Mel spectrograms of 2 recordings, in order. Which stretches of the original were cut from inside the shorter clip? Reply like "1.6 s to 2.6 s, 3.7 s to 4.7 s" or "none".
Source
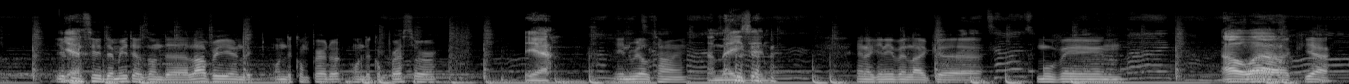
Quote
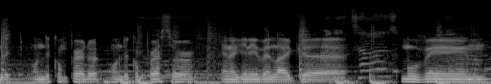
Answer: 4.5 s to 8.4 s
